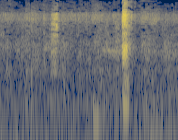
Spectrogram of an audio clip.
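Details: Young puppies from two litters, born to the dams Orlanda and Lana, give a pair of brief, high squeaky whimpers, the second sharper and louder, against a quiet background.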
